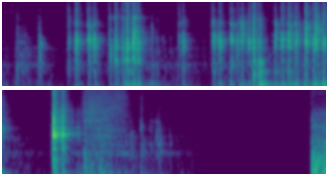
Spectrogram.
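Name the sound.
typing on a computer keyboard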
